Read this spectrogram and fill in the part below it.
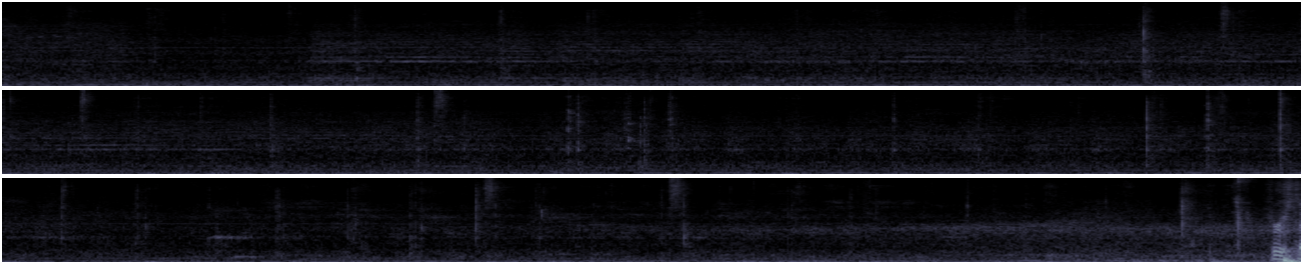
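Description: Trading cards flick and click softly as they are shuffled through by hand.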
